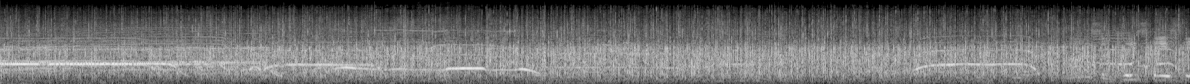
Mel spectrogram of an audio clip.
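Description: Sustained loud applause from a large audience congratulating the Class of 2021 at a Beekmantown CSD graduation, steady clapping filling the whole stretch with crowd noise and a voice faintly over it.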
